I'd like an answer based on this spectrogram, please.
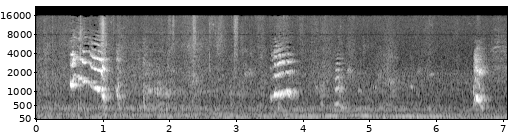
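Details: Mame Shiba puppy, one of a pair of sister puppies, indoors in a small room; a few short high whimpering yips with bright harmonics, one double yelp near the start, then single squeaks spaced by quiet pauses.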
